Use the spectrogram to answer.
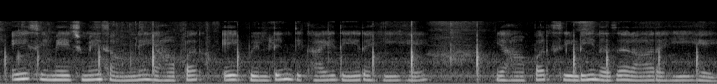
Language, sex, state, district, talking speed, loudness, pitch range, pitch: Hindi, female, Rajasthan, Jaipur, 160 wpm, -24 LUFS, 190-210 Hz, 200 Hz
